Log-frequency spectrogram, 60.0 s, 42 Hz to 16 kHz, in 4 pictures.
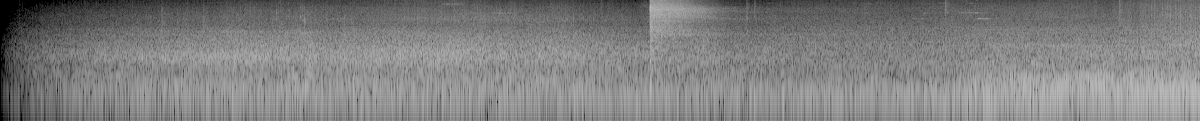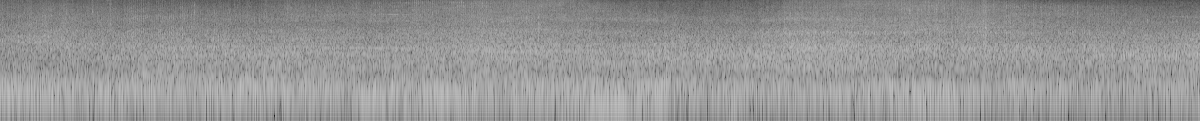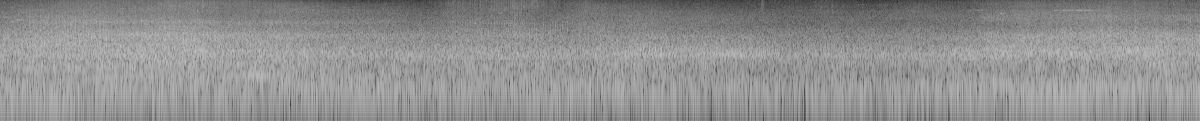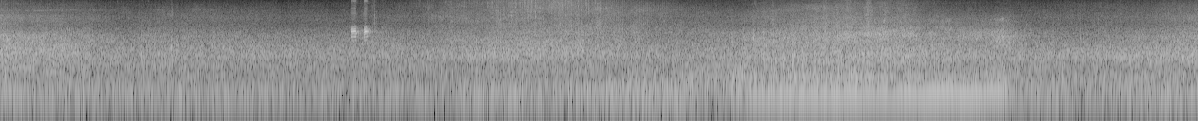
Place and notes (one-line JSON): {"title": "Av Calle, Bogotá, Colombia - Main street in North Bogota", "date": "2021-05-18 18:00:00", "description": "Main street of North Bogotá, this place has a busy environment, it's a road where cars, motorcycles, buses and people who pass by. You can hear the engines, braking, whistling of each passing vehicle, you can also feel how they pass in different directions. Recorded at 6pm with a zoom h8 recorder with stereo microphone, xy technique.", "latitude": "4.70", "longitude": "-74.04", "altitude": "2555", "timezone": "America/Bogota"}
